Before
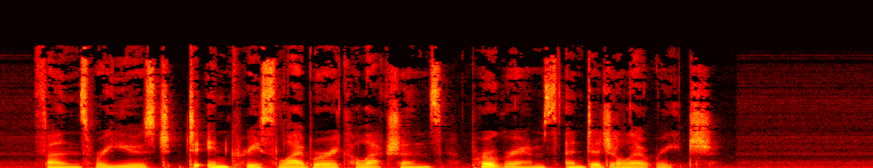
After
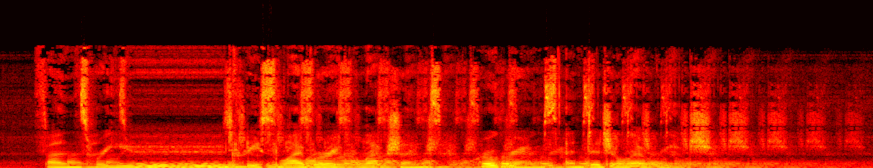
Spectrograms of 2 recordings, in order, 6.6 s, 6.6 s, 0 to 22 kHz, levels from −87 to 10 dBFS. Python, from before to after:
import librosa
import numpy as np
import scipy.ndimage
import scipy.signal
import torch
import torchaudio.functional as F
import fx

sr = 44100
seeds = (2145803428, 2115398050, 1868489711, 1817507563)

y = fx.echo_alternate(x, sr, ms=145, hz=1700.0, feedback_pct=78, wet_db=-8.0)
y = fx.transient(y, sr, attack_db=-5, sustain_db=4)
y = fx.spec_freeze(y, sr, seeds[0], at_s=1.02, hold_s=0.66)
y = y * 10.0 ** (2.5 / 20.0)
